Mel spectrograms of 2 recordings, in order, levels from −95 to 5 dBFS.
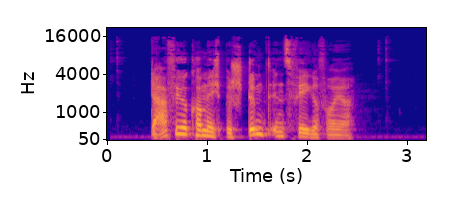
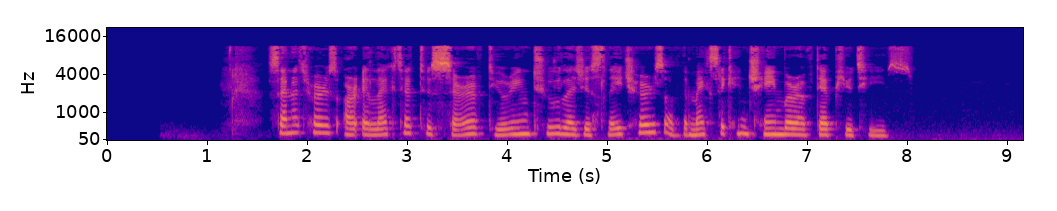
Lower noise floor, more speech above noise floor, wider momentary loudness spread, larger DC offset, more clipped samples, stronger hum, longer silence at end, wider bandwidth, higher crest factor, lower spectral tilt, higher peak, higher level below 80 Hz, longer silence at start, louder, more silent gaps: second, -60 dBFS vs -71 dBFS; about the same, 43 dB vs 42 dB; about the same, 9 LU vs 11 LU; neither; neither; neither; second, 0.75 s vs 1.15 s; first, 15.5 kHz vs 12 kHz; about the same, 18 dB vs 22 dB; first, -5 dB/octave vs -2.5 dB/octave; first, -2 dBFS vs -10 dBFS; first, -56 dBFS vs -70 dBFS; second, 0.45 s vs 1.2 s; first, -19 LUFS vs -29 LUFS; neither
